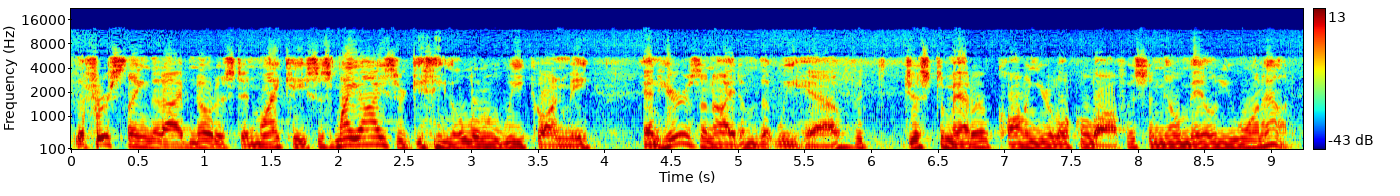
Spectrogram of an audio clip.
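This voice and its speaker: A man's voice: medium pitch, a little fast. A middle-aged American man explaining as an interview guest in a television studio, on slightly noisy vintage TV sound. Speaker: telephone company specialist, guest. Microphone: lapel mic.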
